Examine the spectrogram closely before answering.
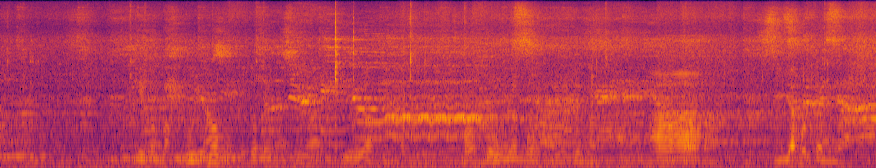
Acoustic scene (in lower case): restaurant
